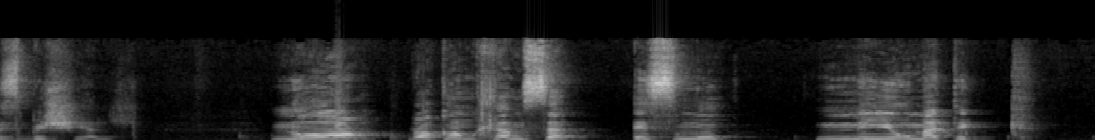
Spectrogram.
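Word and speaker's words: pneumatic: نوع رقم خمسه اسمه نيوماتيك والنيوماتيك البي السايلنت ما تنطقها بنب بنبدا على طول النطق من اول ال ان يعني البي سايلنت نيوماتيك وهذا العظم النيوماتيك ببساطه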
